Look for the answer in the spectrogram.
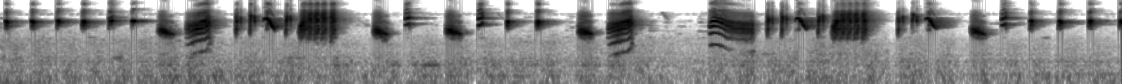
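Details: Long-tailed shrike singing to coax a quiet bird into song: rapid series of sharp high chips, interspersed with harsh buzzy rasps and downslurred squeaks, steady busy rhythm throughout.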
